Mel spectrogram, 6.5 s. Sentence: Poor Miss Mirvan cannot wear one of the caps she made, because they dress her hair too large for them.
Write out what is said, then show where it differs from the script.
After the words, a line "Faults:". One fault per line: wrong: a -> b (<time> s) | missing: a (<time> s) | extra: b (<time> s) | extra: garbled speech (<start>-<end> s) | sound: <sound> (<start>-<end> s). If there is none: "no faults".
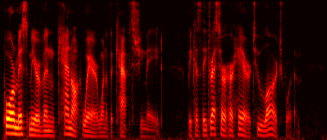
Poor Miss Mirvan cannot wear one of the caps she made, because they dress her her hair too large for them.
Faults:
extra: her (4.5 s)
